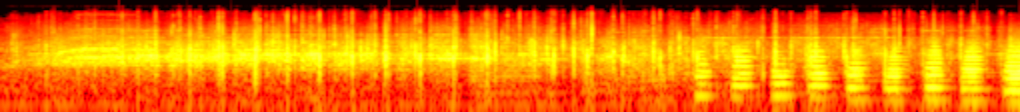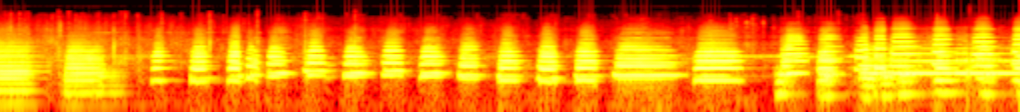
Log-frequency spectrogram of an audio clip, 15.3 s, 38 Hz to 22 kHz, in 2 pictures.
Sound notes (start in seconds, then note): 0.1 audience applauding and cheering; 6.3 ceremonious music; 13.1 audience cheering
